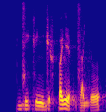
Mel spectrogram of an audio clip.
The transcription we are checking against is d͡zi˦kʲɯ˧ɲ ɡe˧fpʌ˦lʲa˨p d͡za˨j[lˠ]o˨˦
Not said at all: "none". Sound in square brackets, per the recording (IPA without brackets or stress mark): l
